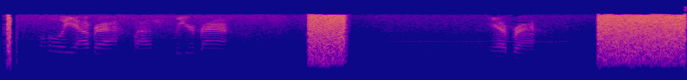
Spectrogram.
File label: Family Radio Service (FRS)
